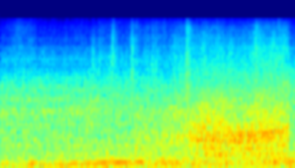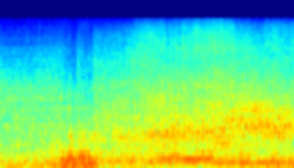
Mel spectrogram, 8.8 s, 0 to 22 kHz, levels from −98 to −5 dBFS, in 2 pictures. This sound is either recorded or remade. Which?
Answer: remade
